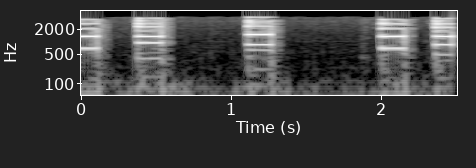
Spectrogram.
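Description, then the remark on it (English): Five loud touch-tone beeps of a phone number being dialed, each a short steady tone with uneven pauses between presses, heard alone without any talking. “Well, let's give it a call. See if we can get a hold of the guy.”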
